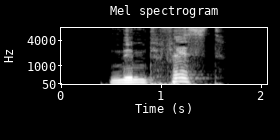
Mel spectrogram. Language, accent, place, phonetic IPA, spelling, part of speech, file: German, Germany, Berlin, [ˌnɪmt ˈfɛst], nimmt fest, verb, De-nimmt fest.ogg
- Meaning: third-person singular present of festnehmen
